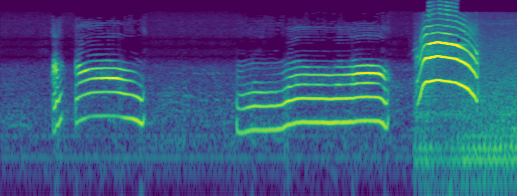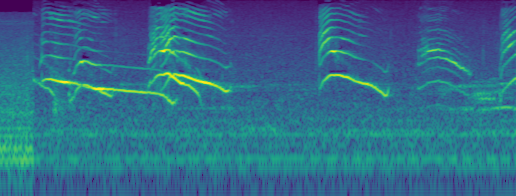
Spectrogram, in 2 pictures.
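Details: Kittens meowing in varied calls: flat sustained meows early, then louder, higher, arched and overlapping cries from several kittens, one brief burst of noise in the middle.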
